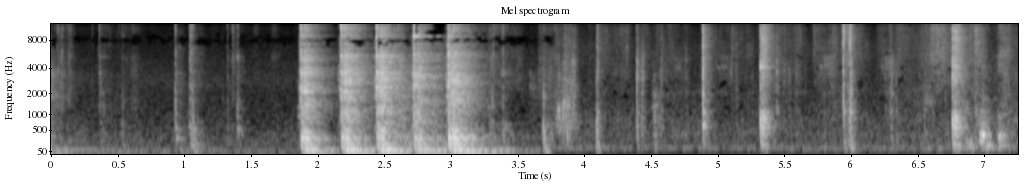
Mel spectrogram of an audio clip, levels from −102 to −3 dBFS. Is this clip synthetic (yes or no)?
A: no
